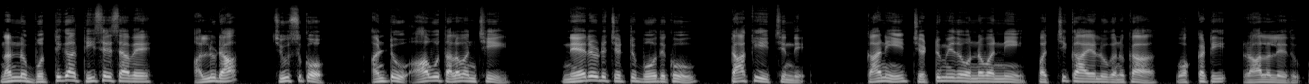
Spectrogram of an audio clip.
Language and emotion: Telugu, neutral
